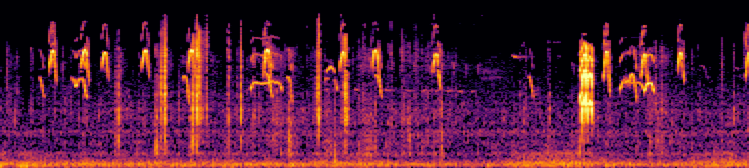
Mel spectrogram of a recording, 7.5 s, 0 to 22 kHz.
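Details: Five American kestrel chicks at a Cornell nest, fed by their mother on 18 May 2021: frequent high, squeaky, slurred chirps throughout, with a single brief loud rasping note near the end.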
